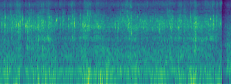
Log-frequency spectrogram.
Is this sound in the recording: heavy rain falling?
no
